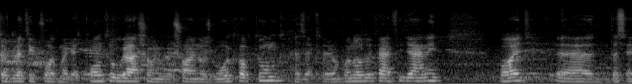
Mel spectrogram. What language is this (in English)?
Hungarian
